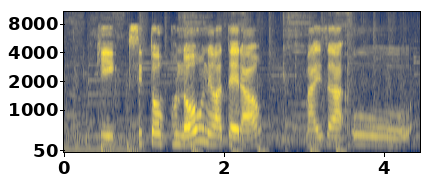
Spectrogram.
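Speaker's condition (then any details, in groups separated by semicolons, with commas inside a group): No condition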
